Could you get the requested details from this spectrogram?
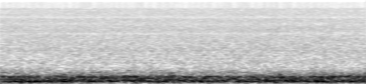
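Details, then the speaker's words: Abdominal auscultation with the stethoscope bell over the aortic and iliac arteries: a steady low rumble with no pulsing whoosh; no abdominal bruit. "again no breweries or abnormal sound sound sort of like a whooshing sound"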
